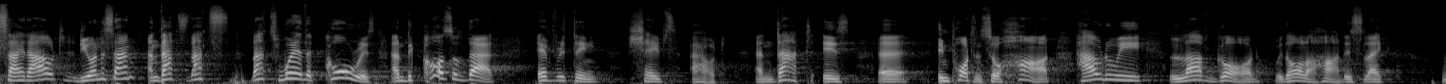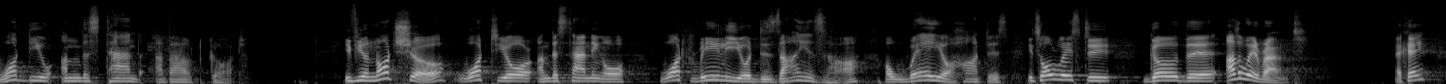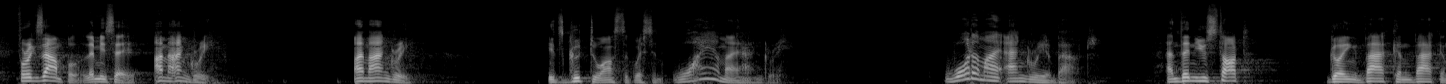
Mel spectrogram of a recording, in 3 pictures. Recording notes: This sermon was recorded on Sunday 21st January 2024 at our Great Denham venue.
